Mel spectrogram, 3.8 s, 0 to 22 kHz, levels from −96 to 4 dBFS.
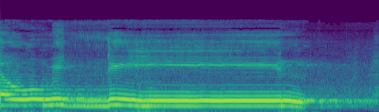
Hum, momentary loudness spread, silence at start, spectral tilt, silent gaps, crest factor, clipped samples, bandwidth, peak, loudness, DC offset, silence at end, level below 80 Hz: none; 10 LU; 0 s; -8 dB/octave; none; 6 dB; under 0.1%; 7.8 kHz; -8 dBFS; -15 LUFS; under 0.1%; 0 s; -52 dBFS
